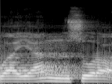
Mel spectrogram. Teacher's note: Ya di sini kita panjangkan wayansuro ya wayansuro ini kita baca Nun bertemu dengan SH ikhfa namanya kita baca samar ya kita baca samarsama dan di sini karena dengung kita ada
